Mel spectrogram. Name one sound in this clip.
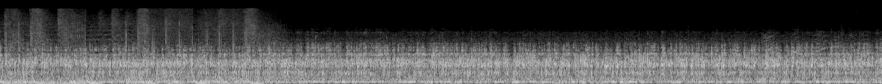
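A sled rumbles steadily along a wet track.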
